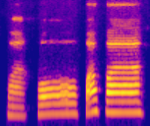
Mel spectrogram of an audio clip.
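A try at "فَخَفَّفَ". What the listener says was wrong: Nggak ada yang panjang. Fakhafafa.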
